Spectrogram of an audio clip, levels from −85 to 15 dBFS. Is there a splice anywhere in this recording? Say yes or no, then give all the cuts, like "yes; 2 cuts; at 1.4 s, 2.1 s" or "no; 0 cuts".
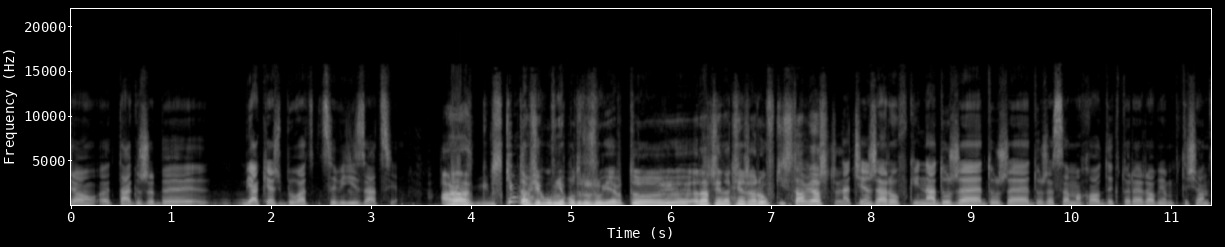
yes; 1 cut; at 3.6 s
